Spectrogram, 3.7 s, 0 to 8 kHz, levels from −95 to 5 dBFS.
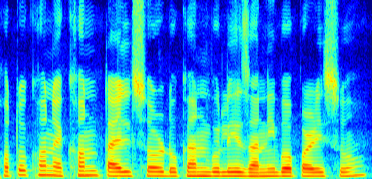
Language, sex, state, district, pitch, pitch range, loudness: Assamese, male, Assam, Sonitpur, 175 Hz, 165-185 Hz, -16 LUFS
